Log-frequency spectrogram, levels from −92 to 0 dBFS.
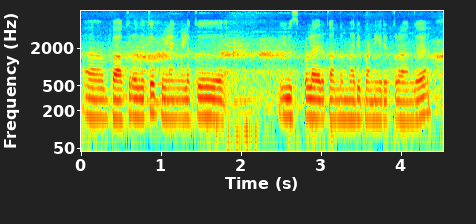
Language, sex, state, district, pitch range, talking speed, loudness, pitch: Tamil, female, Tamil Nadu, Kanyakumari, 145-155 Hz, 105 wpm, -17 LUFS, 150 Hz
